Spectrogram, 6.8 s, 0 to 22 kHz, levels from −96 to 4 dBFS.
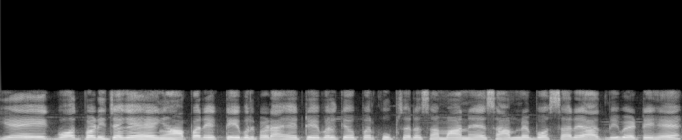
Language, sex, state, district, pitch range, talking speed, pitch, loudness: Hindi, female, Punjab, Kapurthala, 230-245 Hz, 220 wpm, 235 Hz, -13 LUFS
